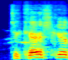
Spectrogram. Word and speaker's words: Takeshita: Takeshita the real deal?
